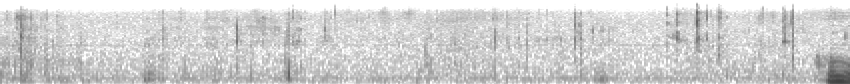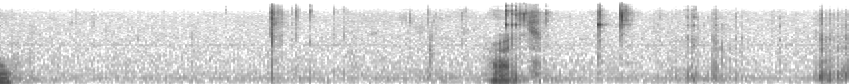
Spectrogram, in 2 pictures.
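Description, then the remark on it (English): Sharp cracking snaps of nuts being cracked with a nutcracker, a few loud bursts among scattered small clicks and rustles, with brief quiet remarks from a voice. “I just thought I'd share a bit of the nutcracking noise with you.”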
